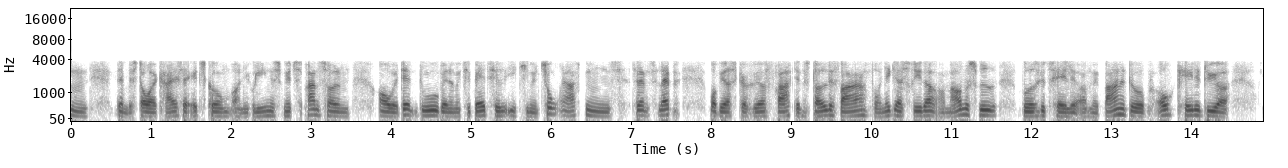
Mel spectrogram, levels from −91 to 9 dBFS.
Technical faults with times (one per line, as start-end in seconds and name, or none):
0.00-14.90 G.723.1 codec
